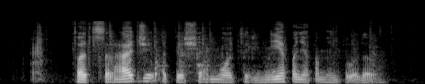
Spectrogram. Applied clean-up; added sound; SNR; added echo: neural mask model RNNoise.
